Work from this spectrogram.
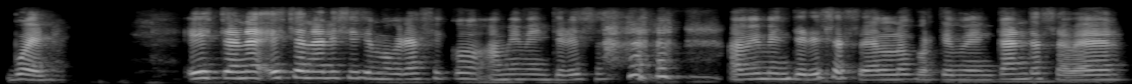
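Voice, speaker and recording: A woman's voice: fairly even intonation, moderate pace. A middle-aged woman with a Uruguayan accent, a university professor chatting informally with her class in a rambling way and repeating her phrases. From Uruguay, from Tacuarembó. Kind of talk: informal online class introduction. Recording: muffled low-fidelity class recording.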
